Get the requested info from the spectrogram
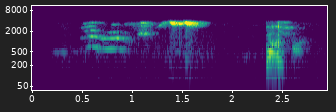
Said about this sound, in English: Come on, Pony Bird. I gotta get off my knee. I can't get up. I'm pinned by a bird. Send help. I'm being held down by a 1-pound chicken.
